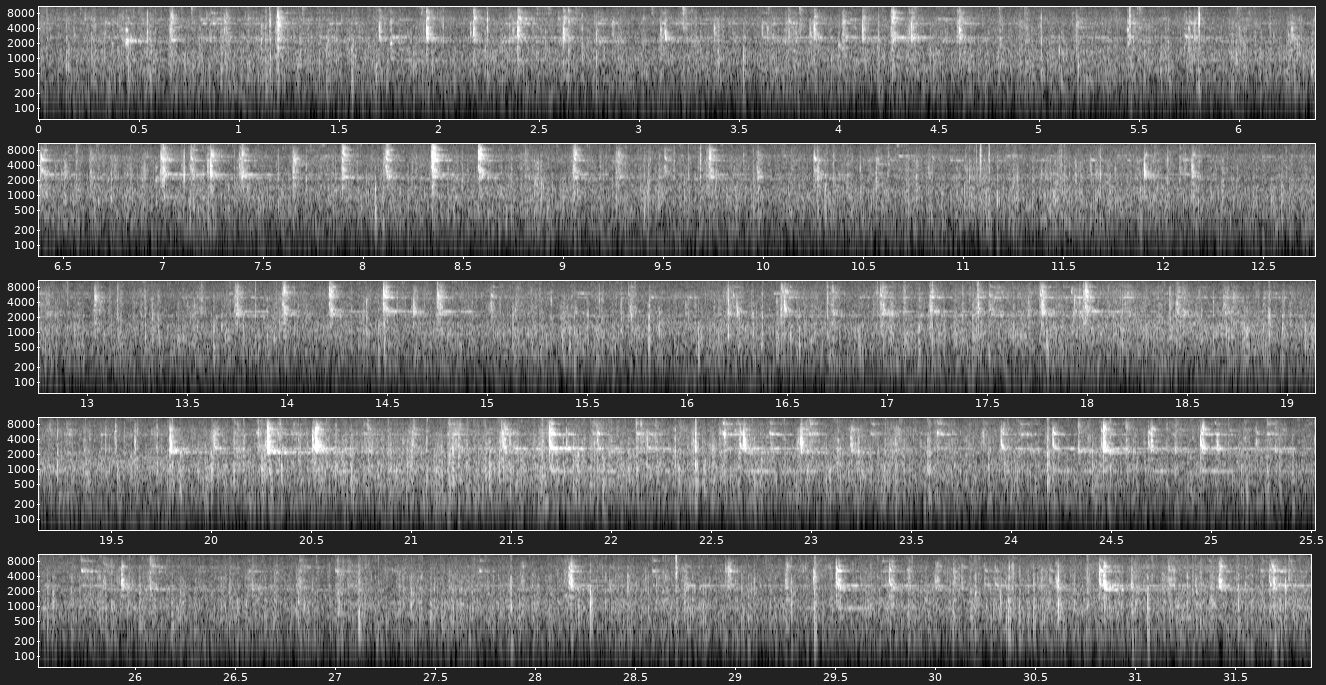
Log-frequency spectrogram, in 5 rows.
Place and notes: Geunhwa-dong, Chuncheon-si, Gangwon-do, South Korea - at the flagpoles
There is a line of flagpoles at the Korean War Memorial in Chuncheon. This recording was made in association with the early winter wind, and using 2 contact microphones and the external stereo mics of a sony PCM-10 recorder.
1 November 2014, 12:00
